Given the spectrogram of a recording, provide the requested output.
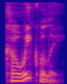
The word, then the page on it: coequally: British English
